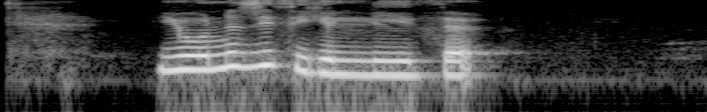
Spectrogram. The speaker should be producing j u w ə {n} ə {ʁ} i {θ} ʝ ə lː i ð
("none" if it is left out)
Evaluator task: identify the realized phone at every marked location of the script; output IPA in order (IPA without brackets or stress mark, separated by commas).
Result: n, z, θ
